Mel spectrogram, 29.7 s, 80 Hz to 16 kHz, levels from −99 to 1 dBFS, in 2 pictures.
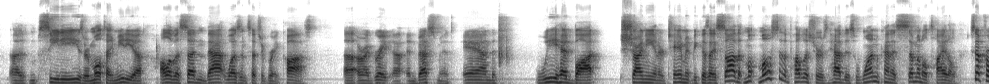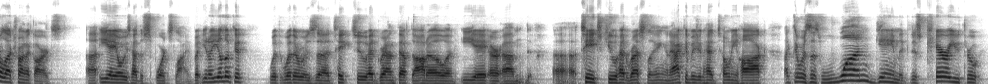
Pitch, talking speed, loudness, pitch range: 135 Hz, 190 wpm, -16 LUFS, 120-155 Hz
